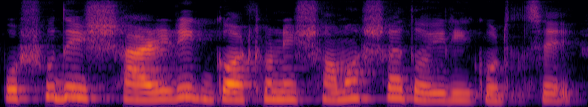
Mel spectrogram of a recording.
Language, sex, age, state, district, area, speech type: Bengali, female, 30-45, West Bengal, Dakshin Dinajpur, urban, spontaneous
